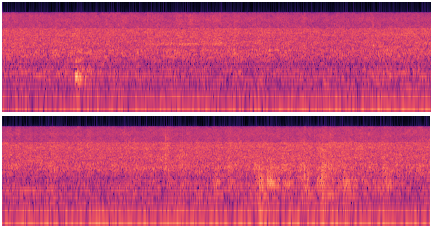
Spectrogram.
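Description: A heavy truck engine rumbles steadily nearby.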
